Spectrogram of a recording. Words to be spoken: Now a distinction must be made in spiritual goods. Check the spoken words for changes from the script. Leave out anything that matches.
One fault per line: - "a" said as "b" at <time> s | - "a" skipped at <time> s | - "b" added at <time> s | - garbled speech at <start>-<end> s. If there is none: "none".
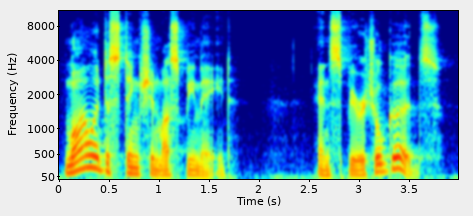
- "in" said as "and" at 2.6 s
